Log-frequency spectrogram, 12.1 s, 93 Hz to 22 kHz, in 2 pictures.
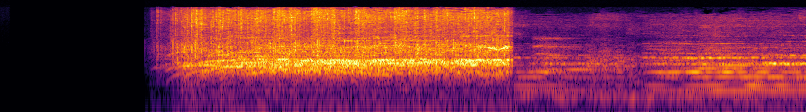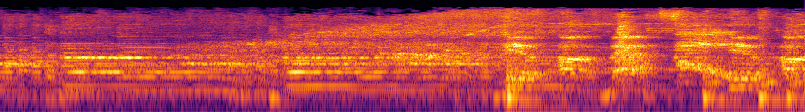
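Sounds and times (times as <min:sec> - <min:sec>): recorded applause and cheering: 0:01.1 - 0:03.9.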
